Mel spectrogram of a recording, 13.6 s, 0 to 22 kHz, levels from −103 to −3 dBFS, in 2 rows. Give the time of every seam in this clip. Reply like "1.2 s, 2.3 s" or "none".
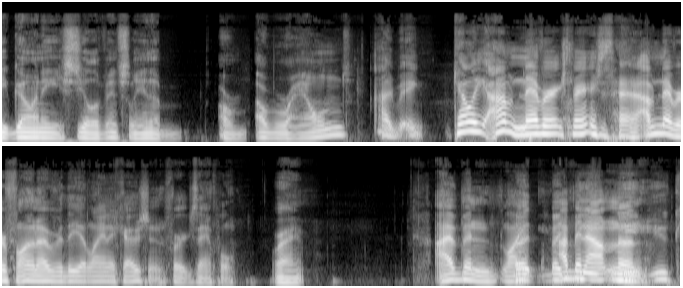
2.5 s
